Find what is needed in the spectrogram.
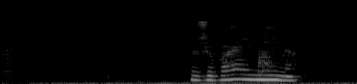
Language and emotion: Russian, neutral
